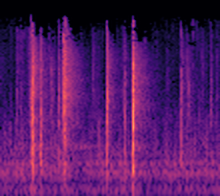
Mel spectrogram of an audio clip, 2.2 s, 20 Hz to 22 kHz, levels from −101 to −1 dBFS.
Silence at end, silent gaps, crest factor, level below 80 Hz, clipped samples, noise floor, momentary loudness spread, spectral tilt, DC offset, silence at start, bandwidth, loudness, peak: 0.3 s; none; 32 dB; -70 dBFS; under 0.1%; -48 dBFS; 20 LU; 1.5 dB/octave; under 0.1%; 0.2 s; 16 kHz; -28 LUFS; 0 dBFS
